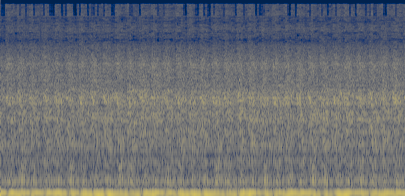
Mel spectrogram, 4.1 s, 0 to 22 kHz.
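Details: Ford 7.3L Powerstroke diesel in a 1-ton dump truck, after glow-plug cycle with a jump pack, after valve cover gasket repair: steady even starter churn, about one beat per second, building oil pressure before firing; normal cranking.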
